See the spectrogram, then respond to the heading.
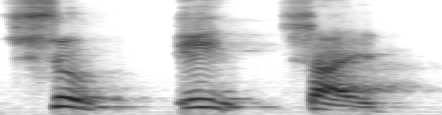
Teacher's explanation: a stressed syllable followed by 2 unstressed syllables. Like we say suicide. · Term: dactyl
